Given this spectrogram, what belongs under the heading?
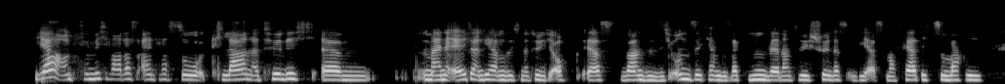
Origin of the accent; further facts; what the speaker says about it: Hamburg, Germany; moved away as an adult; now in Essen, Germany; ich komme aus Hamburg, bin da auch geboren, aufgewachsen und all das, was dazugehört. Und jetzt aktuell bin ich mit meinem Mann und unserem Sohn und Hund in Essen, also in NRW. Wohnen wir seit 1,5 Jahren.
